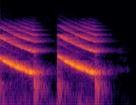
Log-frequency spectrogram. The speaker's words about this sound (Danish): så gik brandalarmen lige. Ja. Og jeg blev lidt panisk.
